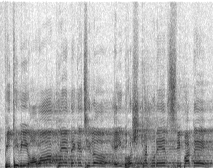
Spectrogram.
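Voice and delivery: very high, sustained proclamation; declamatory sermon cry; impassioned preaching. Acted. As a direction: announce the marvel high and ringing. Preaches at full force.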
